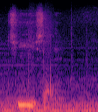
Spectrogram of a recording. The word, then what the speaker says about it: 小さい: 4番 wa この衣装は何々です。この衣装は何々です。これは何と読みますか？Yang pertama, 小さい。Yang mana? はい。一番ですね。はい、これは一番です。Perhatikan perbedaannya. Jadi walaupun nomor 2 juga cisai, tapi kan nomor 2 ini setelah ci tidak ada i-nya, jadi yang benar itu cisai.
